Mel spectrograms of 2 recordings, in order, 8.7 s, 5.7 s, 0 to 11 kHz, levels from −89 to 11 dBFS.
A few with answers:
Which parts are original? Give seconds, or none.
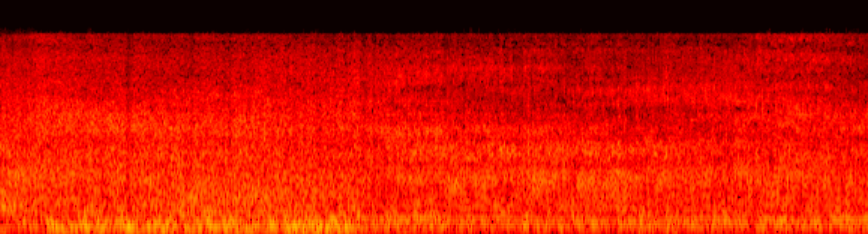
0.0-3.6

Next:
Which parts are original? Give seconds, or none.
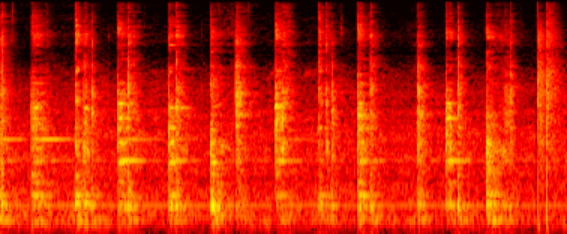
0.0-4.6; 5.2-5.7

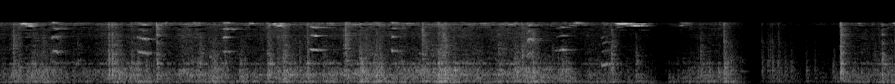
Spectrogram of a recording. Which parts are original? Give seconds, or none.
0.0-1.1; 2.4-7.7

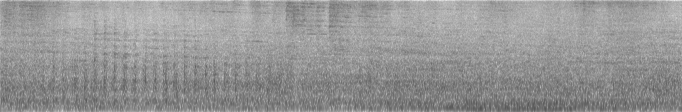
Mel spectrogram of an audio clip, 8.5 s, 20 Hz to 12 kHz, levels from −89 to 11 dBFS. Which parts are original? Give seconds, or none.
0.0-5.6; 8.0-8.5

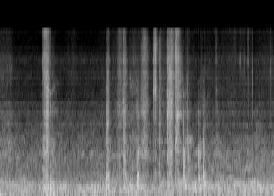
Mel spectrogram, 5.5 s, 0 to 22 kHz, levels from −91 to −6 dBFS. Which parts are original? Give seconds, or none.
none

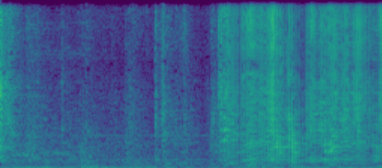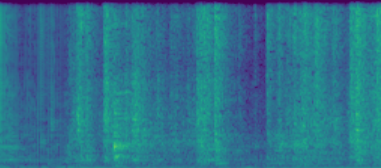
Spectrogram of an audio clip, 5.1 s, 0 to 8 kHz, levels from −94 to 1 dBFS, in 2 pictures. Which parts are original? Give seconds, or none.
0.0-1.5; 3.0-5.1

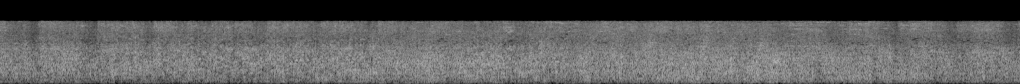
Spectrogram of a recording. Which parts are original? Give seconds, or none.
0.0-0.7; 3.8-4.7; 5.6-10.2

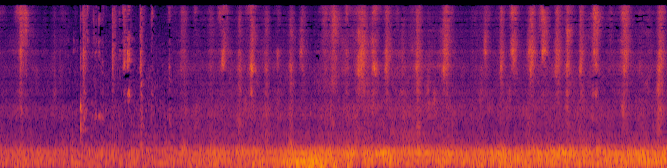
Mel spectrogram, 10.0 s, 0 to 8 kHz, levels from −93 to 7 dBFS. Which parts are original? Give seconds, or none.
1.0-2.6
